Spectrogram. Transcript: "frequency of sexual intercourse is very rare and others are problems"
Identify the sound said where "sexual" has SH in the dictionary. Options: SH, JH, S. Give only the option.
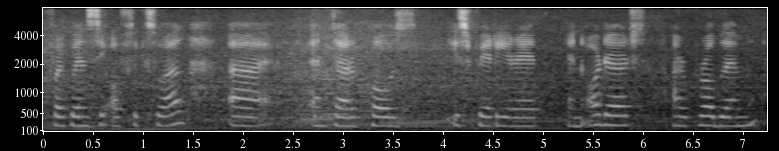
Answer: S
